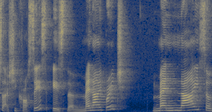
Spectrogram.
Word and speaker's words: Menai: she crosses is the Menai bridge men nice oh the AI is pronounced just as an I so men I and the word that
